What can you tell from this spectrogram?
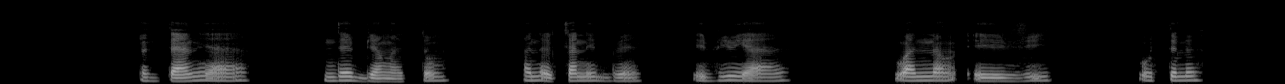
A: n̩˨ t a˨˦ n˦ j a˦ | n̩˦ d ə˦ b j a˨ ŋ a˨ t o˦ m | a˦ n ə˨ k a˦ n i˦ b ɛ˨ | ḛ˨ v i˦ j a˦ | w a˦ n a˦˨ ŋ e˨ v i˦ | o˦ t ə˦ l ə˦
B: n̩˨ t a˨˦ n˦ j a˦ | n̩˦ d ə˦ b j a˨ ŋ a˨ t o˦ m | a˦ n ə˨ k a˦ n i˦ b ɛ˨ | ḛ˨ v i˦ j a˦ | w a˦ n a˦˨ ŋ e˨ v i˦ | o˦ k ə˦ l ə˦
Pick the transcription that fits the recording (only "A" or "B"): A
